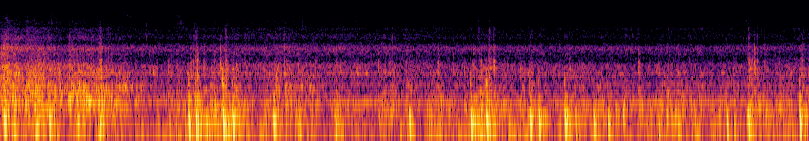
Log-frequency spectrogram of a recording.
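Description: Running noise of a train heard from inside the passenger car: a steady low rumble with frequent low thumps from the wheels on the track.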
